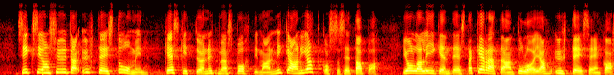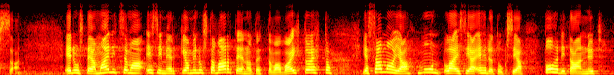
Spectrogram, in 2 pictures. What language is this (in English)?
Finnish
